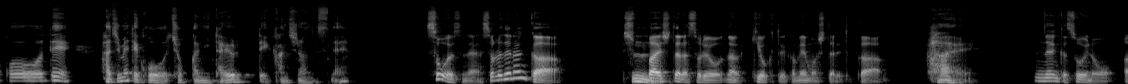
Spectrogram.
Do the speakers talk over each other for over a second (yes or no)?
no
